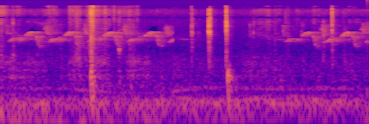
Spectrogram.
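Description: A bird singing a repeated phrase of short falling notes, twice, over a steady low hum, with a couple of sharp clicks from hand work, about a second in and near the three-second mark.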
